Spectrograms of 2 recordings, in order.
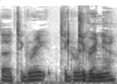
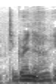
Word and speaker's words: Tigrinya: How do you say that? Tigrinya. Tigrinya, yeah. Yeah, I can mm-hmm. never say that word.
